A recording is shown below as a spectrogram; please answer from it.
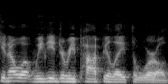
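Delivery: ordinary talk, nothing marked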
